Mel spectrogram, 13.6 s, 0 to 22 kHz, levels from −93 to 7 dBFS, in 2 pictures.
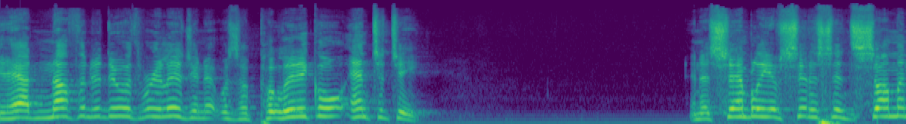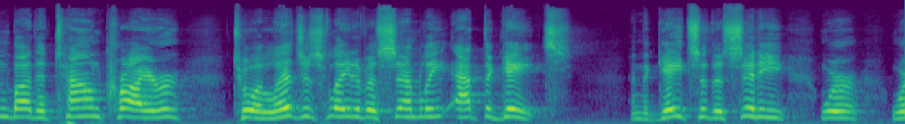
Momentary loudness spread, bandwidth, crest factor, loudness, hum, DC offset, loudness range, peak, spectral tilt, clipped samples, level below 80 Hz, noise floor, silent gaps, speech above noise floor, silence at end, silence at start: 10 LU; 18.5 kHz; 16 dB; -16 LUFS; none; under 0.1%; 6 LU; 0 dBFS; -2.5 dB/octave; under 0.1%; -32 dBFS; -56 dBFS; none; 40 dB; 0 s; 0 s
